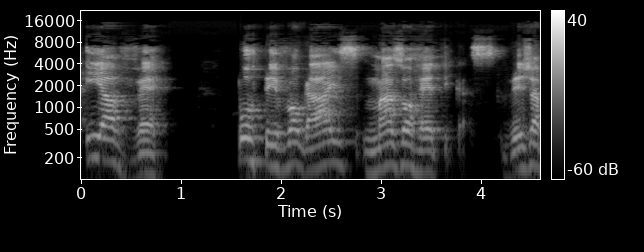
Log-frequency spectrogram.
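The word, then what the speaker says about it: Yahweh: né em hebraico mas como podemos entender a pronúncia é yaveh por ter vogais massoréticas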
